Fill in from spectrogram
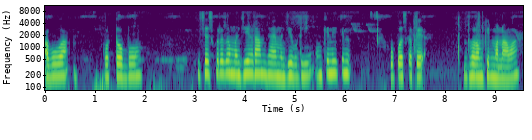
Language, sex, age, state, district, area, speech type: Santali, female, 30-45, West Bengal, Birbhum, rural, spontaneous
